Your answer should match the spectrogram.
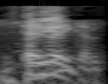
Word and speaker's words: Kyle Baker: Otro de los invitados de afuera es, mi pronunciación es horrible, Kyle Baker. – Kyle Baker, correcto, sí.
